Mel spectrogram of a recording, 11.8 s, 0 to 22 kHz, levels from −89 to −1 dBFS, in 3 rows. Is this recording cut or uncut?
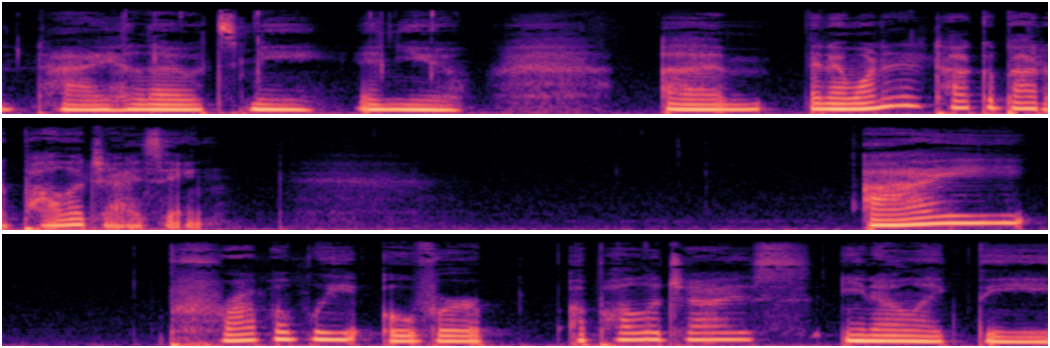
uncut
